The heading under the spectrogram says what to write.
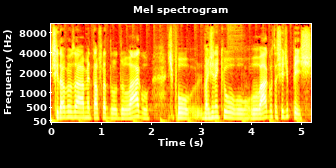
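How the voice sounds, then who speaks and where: Over music in the background, a man speaks at a fairly quick pace. His intonation is monotone and flat. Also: fairly high pitch for a man. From northern Brazil. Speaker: software developer on a search team. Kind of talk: casual technical panel chat.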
